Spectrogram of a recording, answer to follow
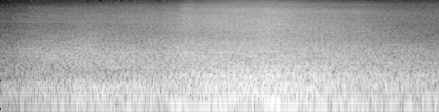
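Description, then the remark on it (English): Steady ocean surf rolls in at a beach in Búzios, a broad continuous wash that swells louder in the middle as a wave breaks, with some wind rumble and no voices. “And now let's get back to the sound of the ocean in Búzios.”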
